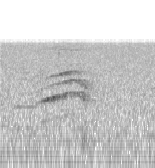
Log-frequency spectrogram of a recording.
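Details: Kitten giving a single thin rising-then-falling meow lasting about half a second, over steady background hiss.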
